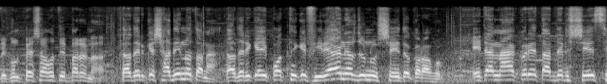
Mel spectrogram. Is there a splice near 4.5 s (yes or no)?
yes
